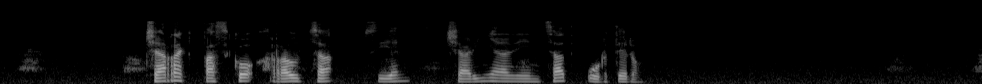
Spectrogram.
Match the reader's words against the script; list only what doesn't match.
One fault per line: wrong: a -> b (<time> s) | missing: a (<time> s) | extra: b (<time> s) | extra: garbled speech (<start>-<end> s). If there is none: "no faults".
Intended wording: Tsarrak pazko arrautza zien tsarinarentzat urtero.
no faults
